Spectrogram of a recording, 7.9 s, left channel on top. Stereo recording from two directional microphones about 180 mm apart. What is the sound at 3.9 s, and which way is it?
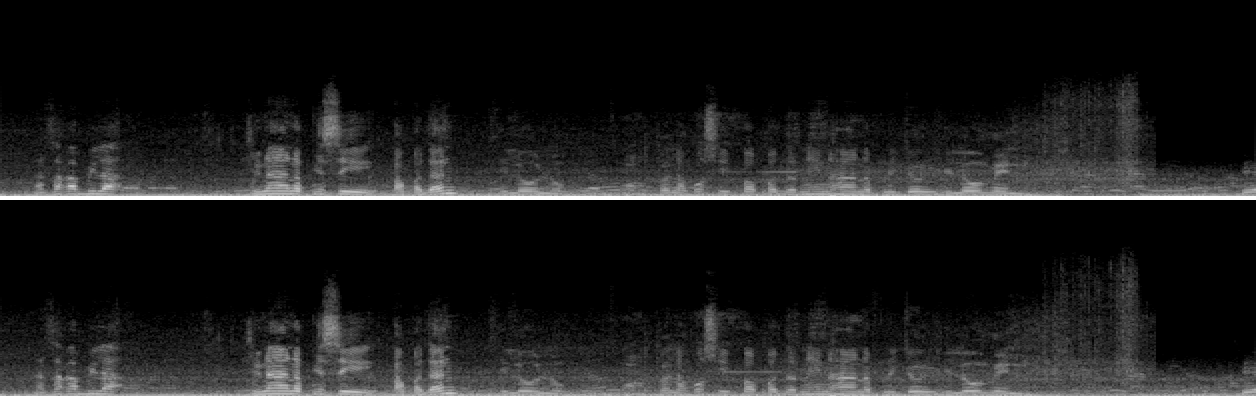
Speech, 10° left (ahead or behind).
